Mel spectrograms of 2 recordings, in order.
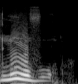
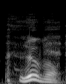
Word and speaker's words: Louisville: When I first went to Kentucky and I said something about you all, I said, well, first of all, you need to learn how to say it. It's y'all, and it's Louisville. – Louisville.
